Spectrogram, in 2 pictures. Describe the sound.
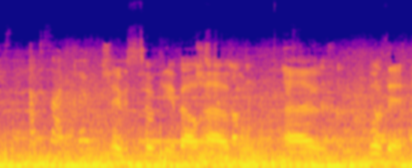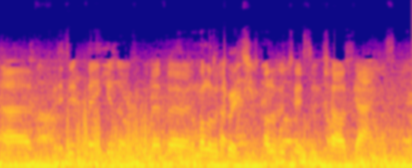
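A steady low engine rumble with buffeting wind noise against the microphone, from a river boat under way that has just left Greenwich, London, with almost no passengers aboard, with a person talking over it throughout.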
